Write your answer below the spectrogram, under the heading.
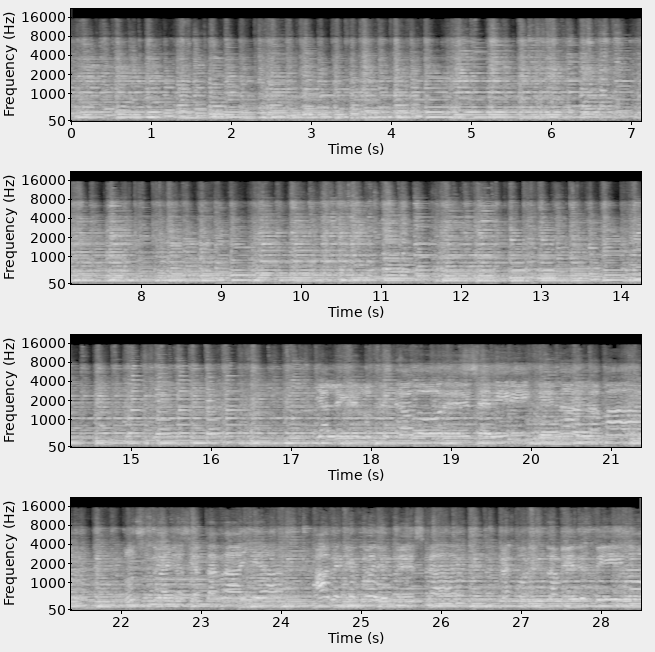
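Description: Instrumental interlude of a chilena played by a string trio: acoustic guitars strumming a steady accompaniment while a picked melody line runs over it, with no sung verse.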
